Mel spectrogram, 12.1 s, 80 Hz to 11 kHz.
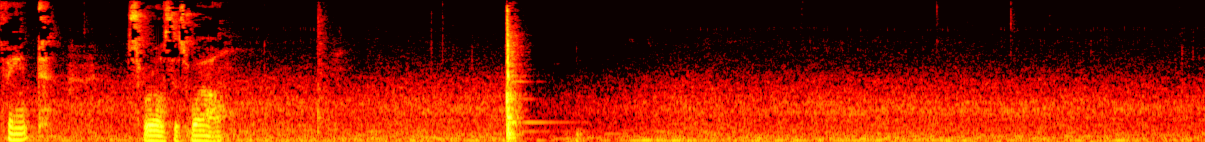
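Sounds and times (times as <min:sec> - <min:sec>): low room hum: 0:00.0 - 0:12.0
sharp knock with ring: 0:05.0 - 0:05.6.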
